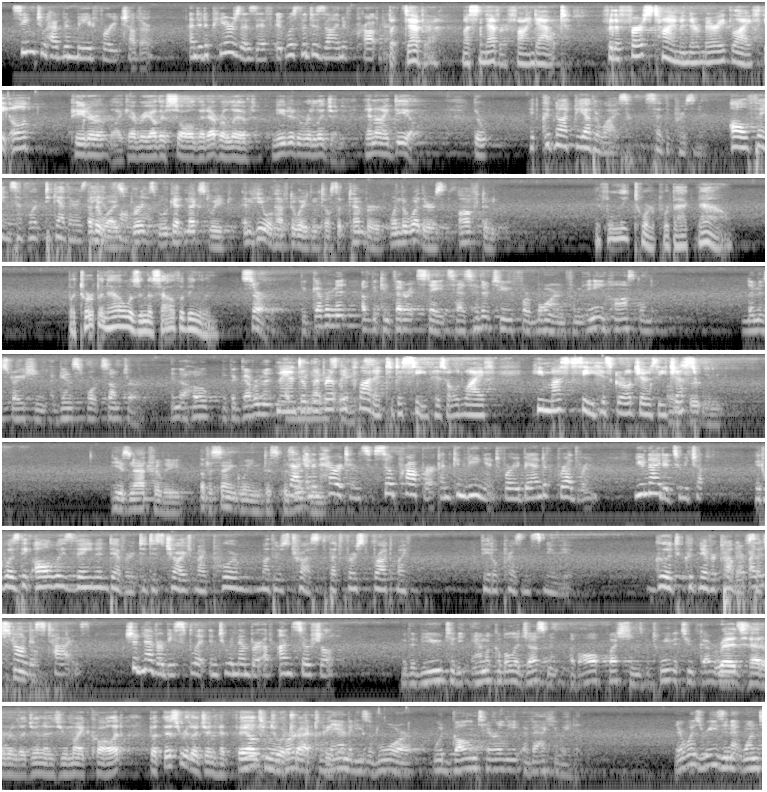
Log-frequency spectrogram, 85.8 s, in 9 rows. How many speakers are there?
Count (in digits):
7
